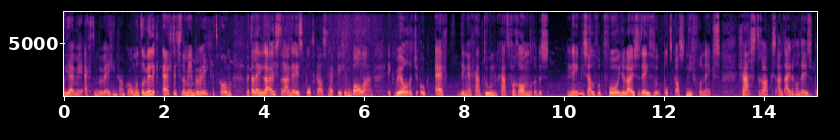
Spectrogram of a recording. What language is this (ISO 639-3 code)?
nld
